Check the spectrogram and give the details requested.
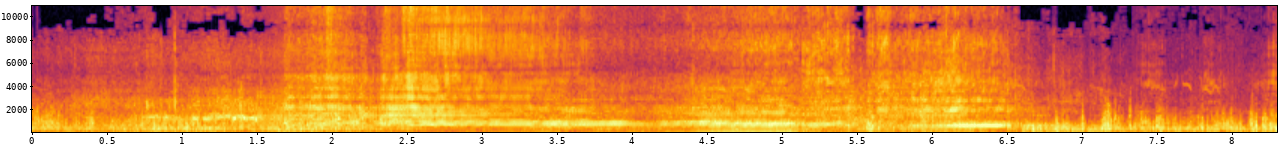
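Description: Citroën Saxo rally car's four-cylinder engine running at high revs as the car corners past and pulls away, its pitch holding steady for a few seconds, with tyre and road noise under it.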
